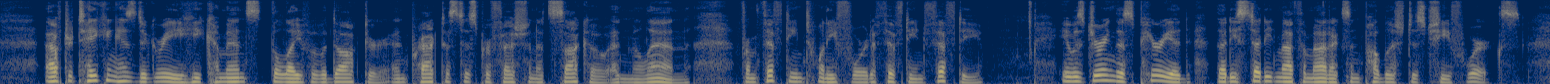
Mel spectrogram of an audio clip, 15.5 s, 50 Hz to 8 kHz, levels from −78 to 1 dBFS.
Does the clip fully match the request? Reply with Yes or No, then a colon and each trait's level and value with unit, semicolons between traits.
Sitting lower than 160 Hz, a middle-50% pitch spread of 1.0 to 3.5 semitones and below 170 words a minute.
Yes: low, 135 Hz; average, 2.8 semitones; average, 140 wpm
